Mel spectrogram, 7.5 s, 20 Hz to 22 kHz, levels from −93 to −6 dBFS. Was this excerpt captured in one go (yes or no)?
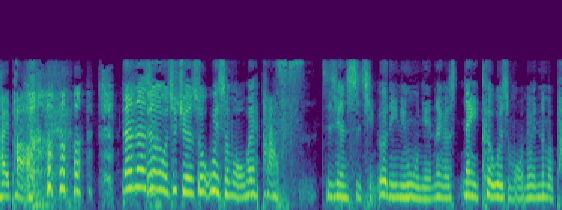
yes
